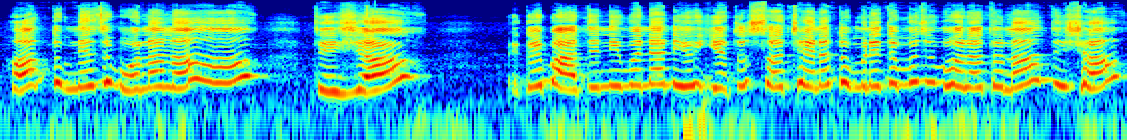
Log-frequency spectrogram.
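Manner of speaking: put-on very high, loud child voice; upset accusing girl. Shanaya confronts Tisha over her denial, upset. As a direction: argue back frantically in a squeaky voice.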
